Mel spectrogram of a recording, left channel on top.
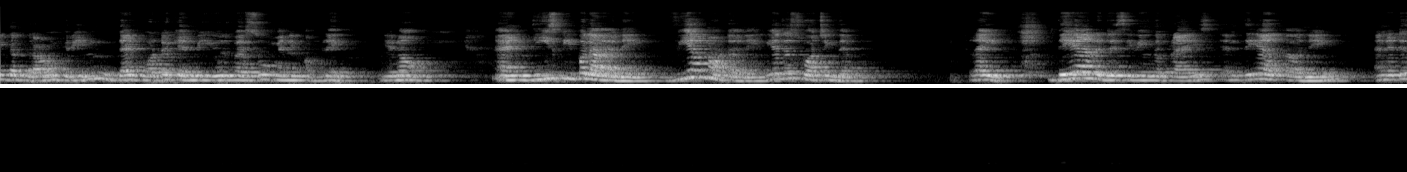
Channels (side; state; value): right; silent; 64 dB below the other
